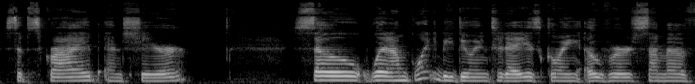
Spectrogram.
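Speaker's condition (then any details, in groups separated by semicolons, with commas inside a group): No condition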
